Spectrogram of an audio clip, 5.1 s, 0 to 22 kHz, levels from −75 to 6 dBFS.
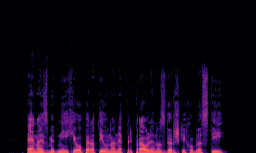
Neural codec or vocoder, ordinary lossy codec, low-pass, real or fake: none; MP3, 64 kbps; 19.8 kHz; real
